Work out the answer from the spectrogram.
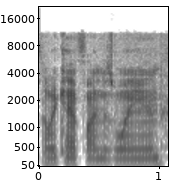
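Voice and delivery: usual speaking voice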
